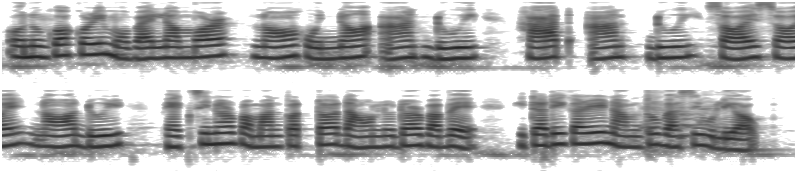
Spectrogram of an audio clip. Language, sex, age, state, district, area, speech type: Assamese, female, 18-30, Assam, Majuli, urban, read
